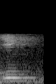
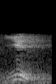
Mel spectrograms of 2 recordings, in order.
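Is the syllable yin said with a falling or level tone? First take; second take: level; falling. First: The syllable has a high level tone. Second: The syllable has a falling tone. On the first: The speaker calls it wrong. "不念阴，不要念作阴阳的阴" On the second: The speaker calls it right. "跟这个印字相同，同音"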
